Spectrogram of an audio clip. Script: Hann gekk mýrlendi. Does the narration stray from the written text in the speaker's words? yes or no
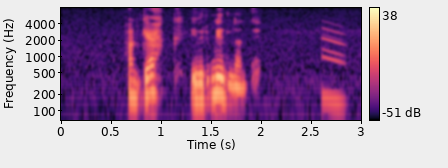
yes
